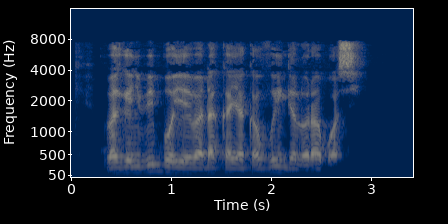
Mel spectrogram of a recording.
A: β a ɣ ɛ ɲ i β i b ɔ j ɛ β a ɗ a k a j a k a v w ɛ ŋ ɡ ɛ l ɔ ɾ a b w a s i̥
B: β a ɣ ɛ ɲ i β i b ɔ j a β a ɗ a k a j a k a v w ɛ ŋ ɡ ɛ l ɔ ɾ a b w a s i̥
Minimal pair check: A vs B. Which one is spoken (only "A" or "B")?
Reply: A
